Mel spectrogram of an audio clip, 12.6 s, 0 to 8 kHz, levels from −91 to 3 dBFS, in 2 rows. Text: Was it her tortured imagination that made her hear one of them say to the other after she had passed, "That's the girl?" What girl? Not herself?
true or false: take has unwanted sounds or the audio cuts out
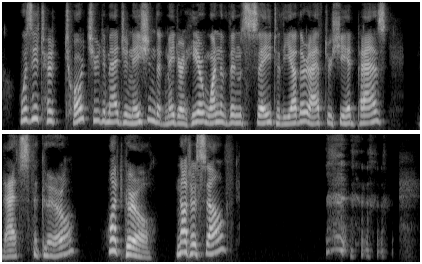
true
